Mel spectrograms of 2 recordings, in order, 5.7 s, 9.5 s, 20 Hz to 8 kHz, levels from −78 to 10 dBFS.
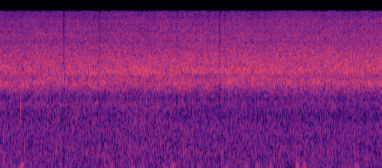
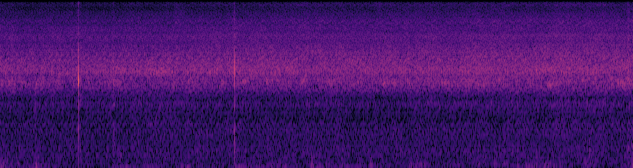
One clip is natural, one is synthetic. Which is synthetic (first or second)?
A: second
